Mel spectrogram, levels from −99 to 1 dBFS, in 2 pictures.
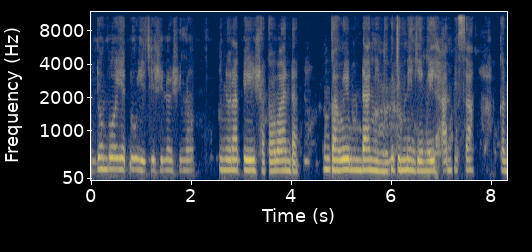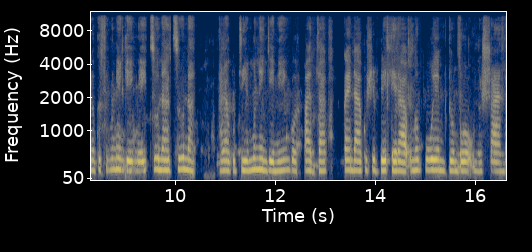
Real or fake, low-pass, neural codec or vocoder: fake; 10.8 kHz; codec, 24 kHz, 3 kbps, HILCodec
